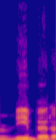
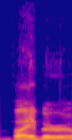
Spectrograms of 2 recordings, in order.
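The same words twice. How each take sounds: First: Viber said with an ee, VEE-ber; second option, "VEE-ber" for Viber; alternative pronunciation. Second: Viber said with a long i, VY-ber; first option, "VY-ber" for Viber; pronunciation variant. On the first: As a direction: say Viber with first syllable like "vee". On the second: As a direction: say Viber to rhyme with fiber. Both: Shown as a demonstration. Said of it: "the correct way to pronounce it".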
